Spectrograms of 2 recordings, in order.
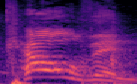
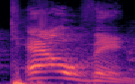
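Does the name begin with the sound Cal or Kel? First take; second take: Kel; Cal. First: The name begins with the sound Kel. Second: The name begins with the sound Cal. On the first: The speaker calls it right. "Kel. K-E-L-V-I-N" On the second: The speaker calls it wrong. "Is not Calvin"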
